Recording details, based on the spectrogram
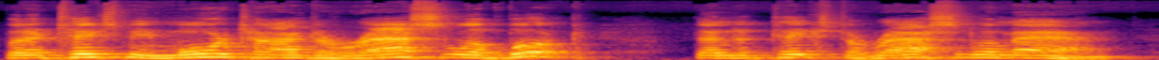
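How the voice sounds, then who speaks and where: A man's voice: high voice, normal speed. A man voicing a brash, boastful pro-wrestler persona who talks in showy wrestling trash talk while co-hosting a book chat. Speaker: co-host.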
